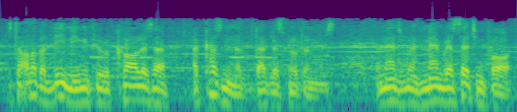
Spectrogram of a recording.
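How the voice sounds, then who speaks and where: An actor playing a shrewd, courteous English detective in a 1940s radio drama, speaking in a clipped, precise, urbane way. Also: male voice, sits low, lively intonation, fast. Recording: muffled 1940s radio broadcast with music.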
